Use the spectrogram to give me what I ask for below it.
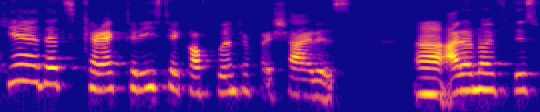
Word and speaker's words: fasciitis: this word facilities how do you say it fasciitis fasciitis so the the the magical diagnosis of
